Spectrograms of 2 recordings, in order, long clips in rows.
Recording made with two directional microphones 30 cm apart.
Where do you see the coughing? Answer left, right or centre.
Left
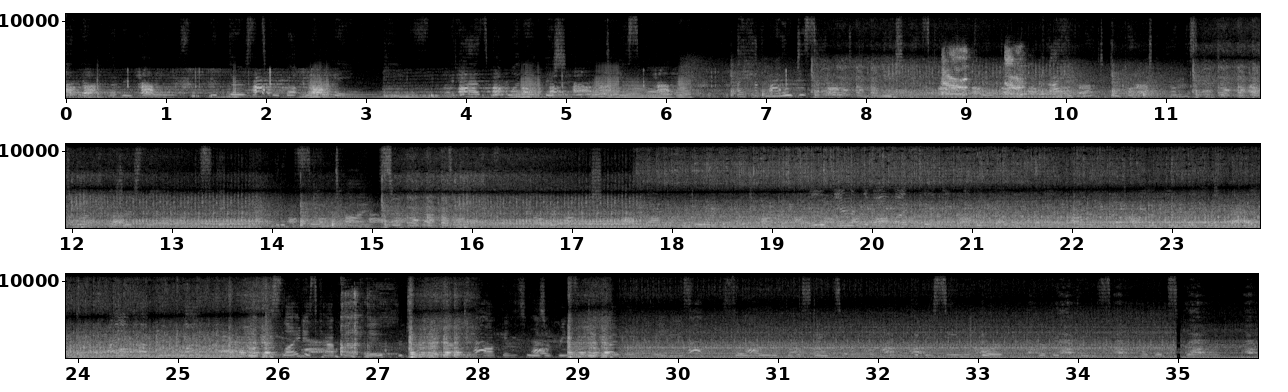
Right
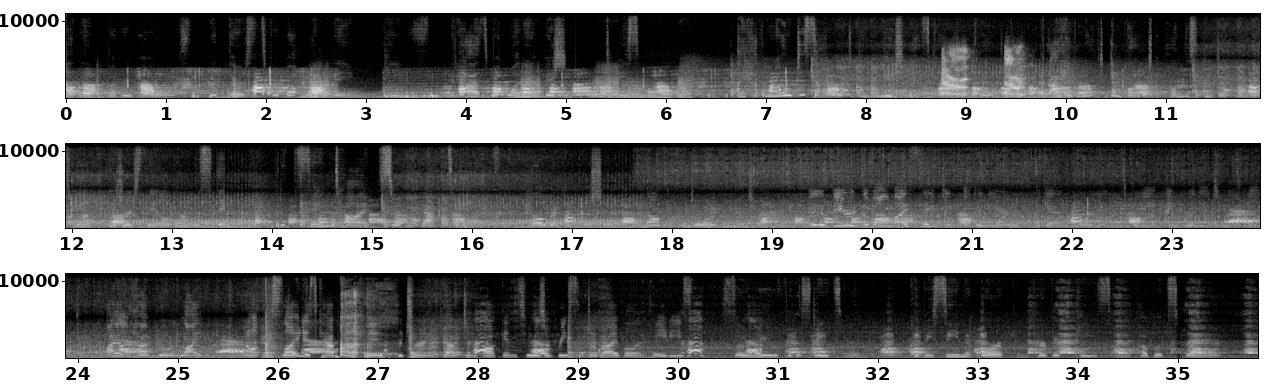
right.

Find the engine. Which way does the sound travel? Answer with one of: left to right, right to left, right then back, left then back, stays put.
right to left.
